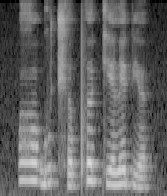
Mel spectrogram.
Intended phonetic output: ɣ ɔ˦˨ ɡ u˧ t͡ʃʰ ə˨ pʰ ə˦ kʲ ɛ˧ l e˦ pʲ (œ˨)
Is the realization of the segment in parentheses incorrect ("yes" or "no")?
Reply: no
